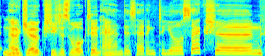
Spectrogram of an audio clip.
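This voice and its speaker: Man playing a clear-voiced, cheeky young ram-boy cafe worker. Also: a little high, flat delivery, slow pace, no echo. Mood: goading. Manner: playful, needling banter. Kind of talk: audio roleplay acting.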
